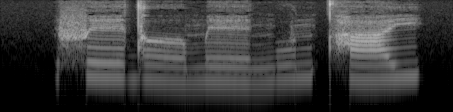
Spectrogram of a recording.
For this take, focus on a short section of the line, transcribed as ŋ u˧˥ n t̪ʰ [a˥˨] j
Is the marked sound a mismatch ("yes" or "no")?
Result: yes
